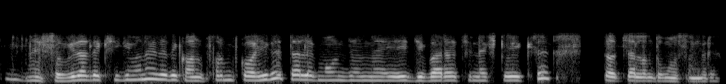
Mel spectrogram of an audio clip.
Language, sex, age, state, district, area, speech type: Odia, male, 60+, Odisha, Gajapati, rural, conversation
